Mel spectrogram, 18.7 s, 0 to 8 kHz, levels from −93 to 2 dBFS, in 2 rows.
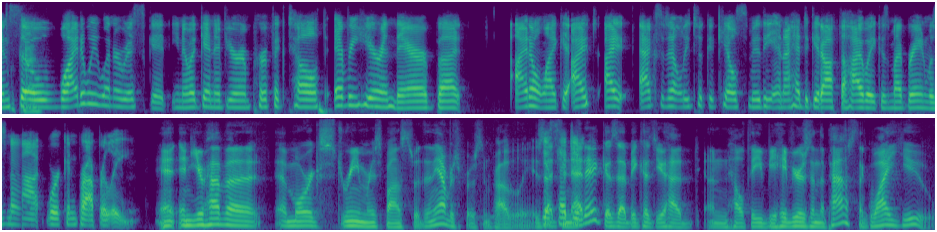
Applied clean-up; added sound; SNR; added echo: none; none; none; none.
